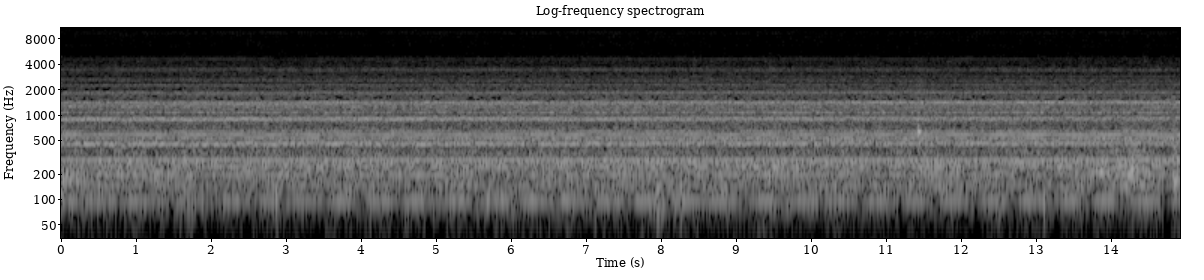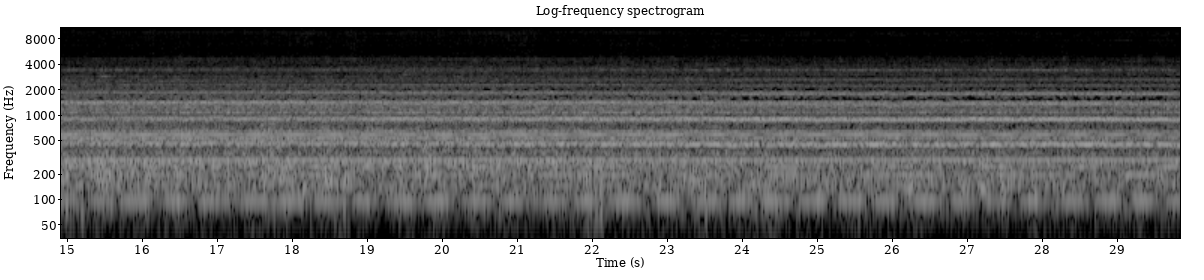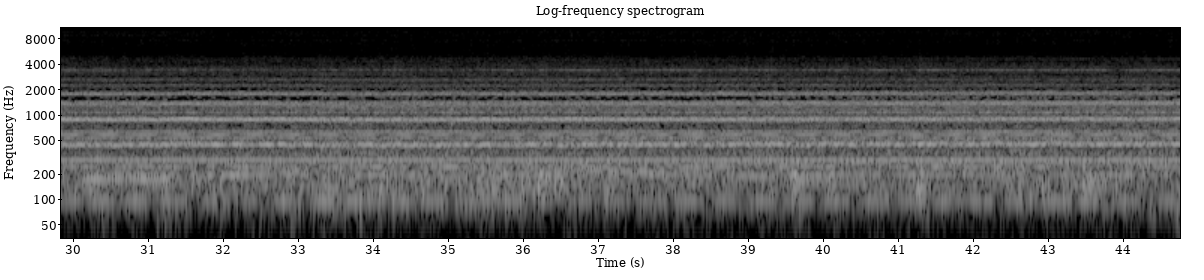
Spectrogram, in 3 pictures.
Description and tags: Fridge engine
The sound of a fridge in a kitchen.
Recorded with Zoom H4n built in stereo mic.
electric, household, kitchen, loop, machine, noise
